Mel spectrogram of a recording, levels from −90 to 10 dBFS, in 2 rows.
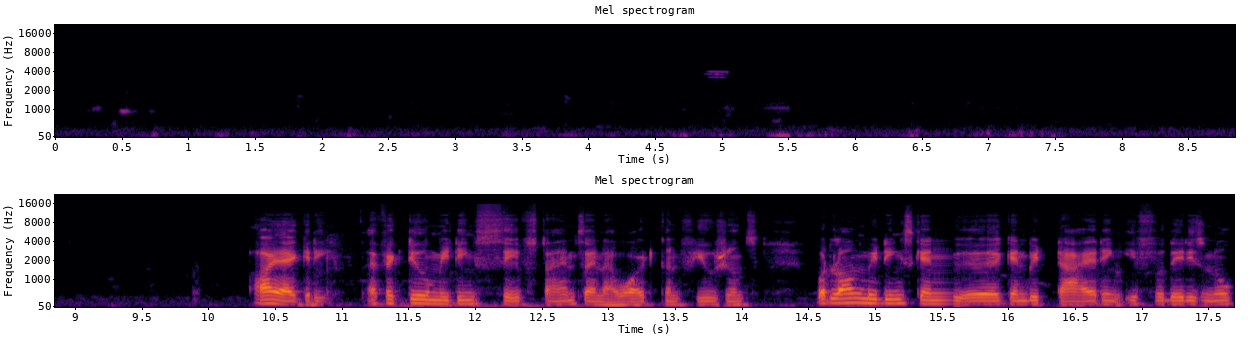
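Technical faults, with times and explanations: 15.43–15.61 s, long network dropout: just after "confusions but long meetings" the sound becomes a fading buzz for about 150 ms and resumes with a gap, likely from lost packets that concealment could not cover.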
